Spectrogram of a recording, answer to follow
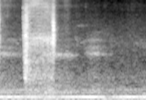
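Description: A pistol-grip garden hose spray nozzle shut off abruptly, its water spray cutting out. About half a second later comes one short spurt of spray hiss, under half a second long.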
